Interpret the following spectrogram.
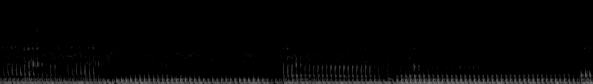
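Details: Tame cheetah purring while being cuddled by a woman: a steady, deep, rumbling purr with rapid even pulses that continues almost without break, with only brief pauses between breaths and a little soft human speech.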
